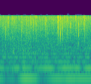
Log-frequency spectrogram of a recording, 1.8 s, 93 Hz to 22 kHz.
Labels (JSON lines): {"label": "biophony, midshipman", "recorder": "SoundTrap 500"}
